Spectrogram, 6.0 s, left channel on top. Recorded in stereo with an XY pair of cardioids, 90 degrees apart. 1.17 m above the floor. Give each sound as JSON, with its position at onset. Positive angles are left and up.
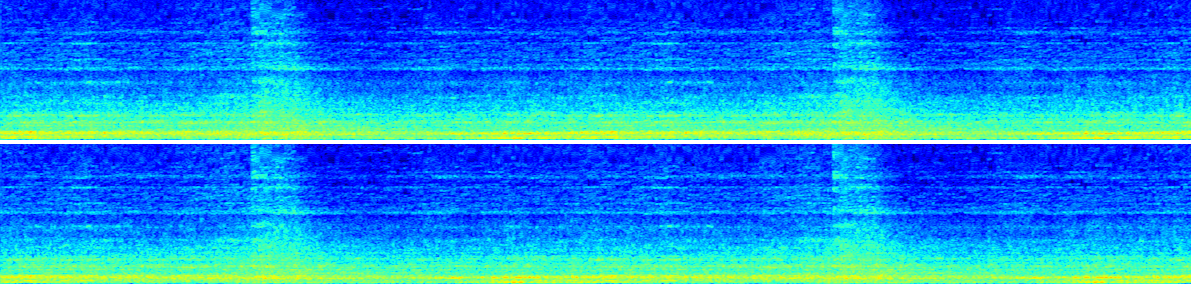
{"t": 0.0, "sound": "a machine running", "azimuth_deg": -65, "distance_m": 1.4}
